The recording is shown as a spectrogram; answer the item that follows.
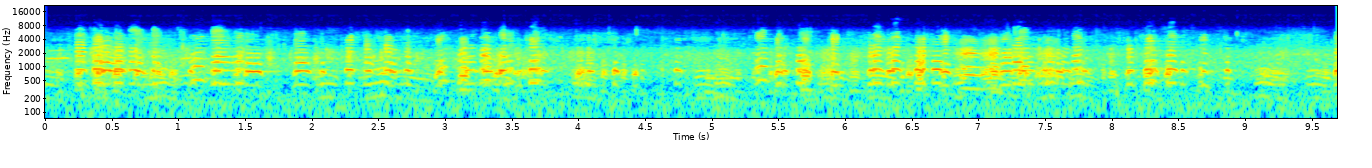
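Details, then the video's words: Trumpeter swans at Gallup Park in Ann Arbor, Michigan, making a continuous chorus of honking, nasal calls, several birds overlapping in dense repeated bursts throughout. "Trumpeter Swans Making Some Noise"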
